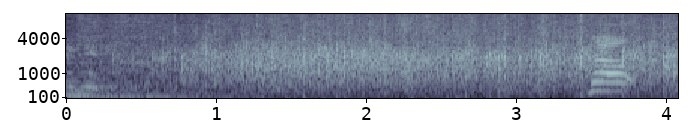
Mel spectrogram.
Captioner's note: audience applauding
